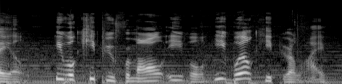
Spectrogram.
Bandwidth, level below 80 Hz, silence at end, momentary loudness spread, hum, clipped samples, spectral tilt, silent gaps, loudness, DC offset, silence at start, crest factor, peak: 13 kHz; -38 dBFS; 0 s; 9 LU; none; under 0.1%; -5.5 dB/octave; none; -21 LUFS; under 0.1%; 0 s; 20 dB; -2 dBFS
